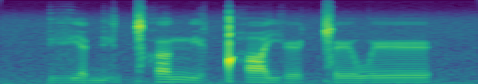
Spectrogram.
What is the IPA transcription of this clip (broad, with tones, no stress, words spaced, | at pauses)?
vʲɑ˧bʲo˧ ǀʰʌ˦mʲʌ˨ ǃʰɑ˦jʏː˨ ǀʏː˧wʏː˦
